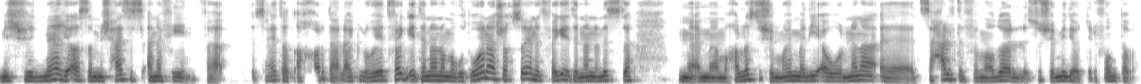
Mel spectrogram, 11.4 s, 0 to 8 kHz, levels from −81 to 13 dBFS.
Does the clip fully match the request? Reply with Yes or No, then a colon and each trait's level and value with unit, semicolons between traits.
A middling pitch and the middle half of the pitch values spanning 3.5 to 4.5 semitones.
No: medium, 145 Hz; average, 3.0 semitones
